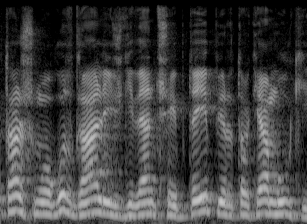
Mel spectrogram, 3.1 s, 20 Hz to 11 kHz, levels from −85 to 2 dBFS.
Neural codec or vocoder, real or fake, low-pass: none; real; 9.9 kHz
